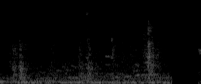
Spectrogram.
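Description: Faint, scattered clicks and small knocks of a key working in a wooden door's lock. The sound cuts off abruptly shortly before the end.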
